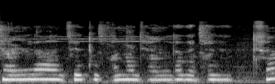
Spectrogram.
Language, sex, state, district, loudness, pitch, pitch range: Bengali, female, Jharkhand, Sahebganj, -14 LUFS, 220 Hz, 210-225 Hz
